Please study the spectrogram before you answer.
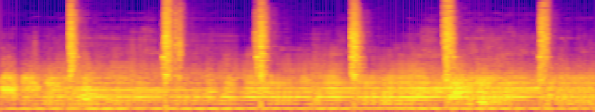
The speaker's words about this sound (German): Aber man kann damit auch Musik machen, indem man die Bumerangs aneinander schlägt.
